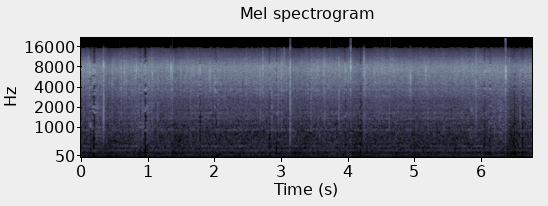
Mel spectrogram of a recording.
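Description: Chopped garlic, ginger and onion sizzling in oil in a kadhai over a high gas flame: a steady frying hiss, with a few light clicks.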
